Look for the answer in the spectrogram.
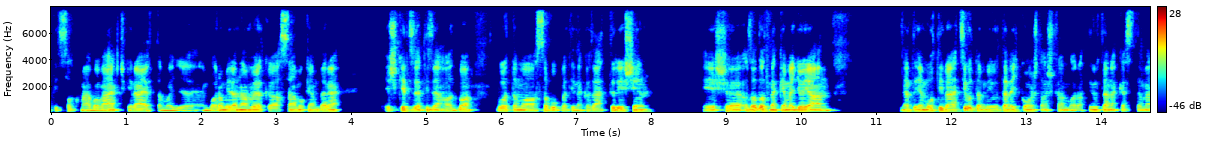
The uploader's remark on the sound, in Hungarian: az interjút ONLINE rögzítettük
